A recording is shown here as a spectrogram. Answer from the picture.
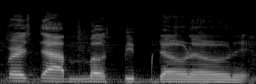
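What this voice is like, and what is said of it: Imitates another person's voice, not well. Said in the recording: “Not not a great Kurt Cobain impression. I'm sure there are worse out there, but not great.”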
